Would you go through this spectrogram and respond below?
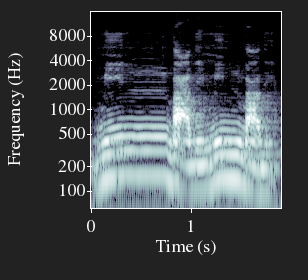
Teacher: ওই নুন সাকিন বা তানবিনকে গুন্নাহর সহিত মিম দ্বারা পরিবর্তন করিয়া পড়তে হয়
